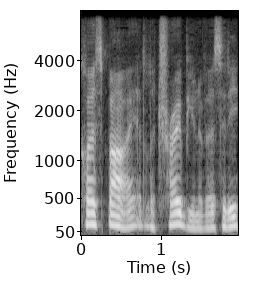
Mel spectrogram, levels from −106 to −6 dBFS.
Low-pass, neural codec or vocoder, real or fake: 7.2 kHz; codec, 16 kHz in and 24 kHz out, 1 kbps, XY-Tokenizer; fake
